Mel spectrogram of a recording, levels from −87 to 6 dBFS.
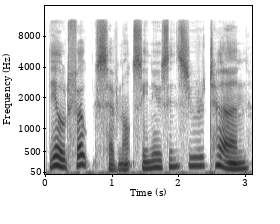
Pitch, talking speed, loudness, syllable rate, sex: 155 Hz, 190 wpm, -16 LUFS, 4.0 syllables/s, male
